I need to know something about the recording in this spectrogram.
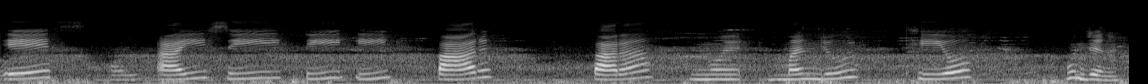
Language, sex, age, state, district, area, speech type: Sindhi, female, 30-45, Uttar Pradesh, Lucknow, rural, read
